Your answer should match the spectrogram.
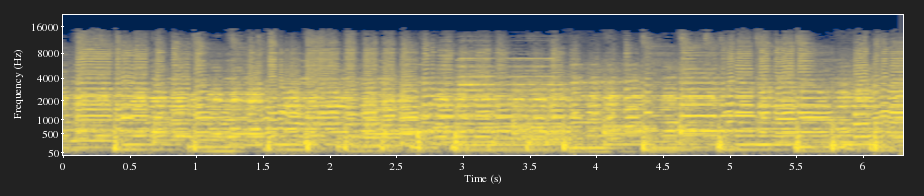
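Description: Live band instrumental: two trumpets play the tune together over accordion and a steady beat.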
